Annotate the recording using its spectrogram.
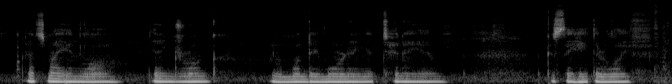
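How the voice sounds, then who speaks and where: A soft-spoken voice at a moderate pace, broken by long, frequent pauses. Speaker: card collector YouTuber. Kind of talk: ASMR card review.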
